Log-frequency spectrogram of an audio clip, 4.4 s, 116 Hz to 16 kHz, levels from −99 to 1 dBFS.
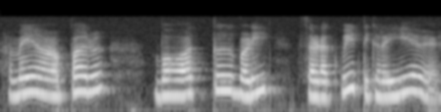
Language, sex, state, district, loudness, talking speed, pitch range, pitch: Kumaoni, male, Uttarakhand, Uttarkashi, -16 LUFS, 135 wpm, 240-295 Hz, 260 Hz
